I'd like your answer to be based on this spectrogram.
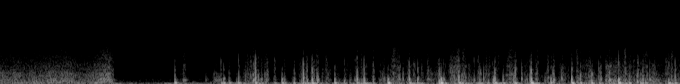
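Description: Both hands rub a soft, porous black foam microphone windscreen with their fingertips and scratch it with short nails. A steady, muffled brushing hiss fills the first second, then gives way to dense, irregular scratching and soft thuds. The sound is heavy in low, boomy tones with almost no high end.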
